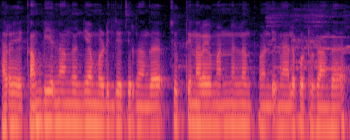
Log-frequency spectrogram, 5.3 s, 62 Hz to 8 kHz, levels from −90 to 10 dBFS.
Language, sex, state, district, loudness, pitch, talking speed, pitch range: Tamil, male, Tamil Nadu, Kanyakumari, -20 LUFS, 105 Hz, 150 wpm, 105-110 Hz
